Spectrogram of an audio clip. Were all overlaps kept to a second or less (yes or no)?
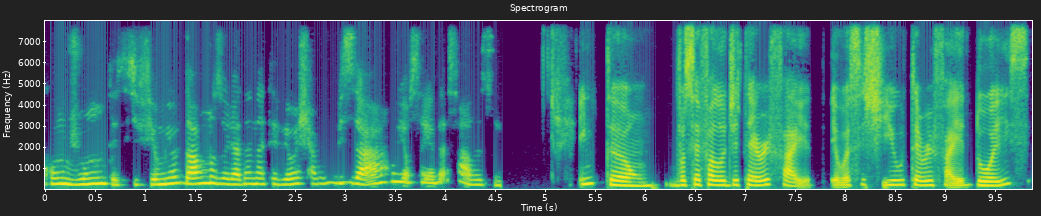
yes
